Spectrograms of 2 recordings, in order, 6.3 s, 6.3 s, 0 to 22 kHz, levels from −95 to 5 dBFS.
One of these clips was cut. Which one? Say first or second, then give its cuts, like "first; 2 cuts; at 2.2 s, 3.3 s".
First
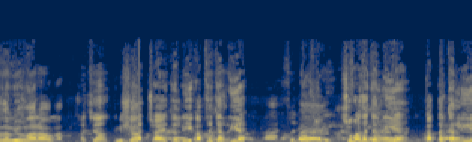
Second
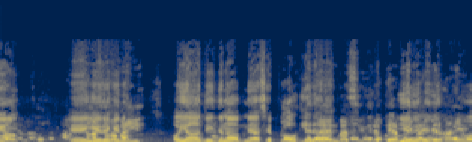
first; 1 cut; at 1.8 s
